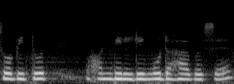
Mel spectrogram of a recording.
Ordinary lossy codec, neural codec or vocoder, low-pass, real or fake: none; codec, 24 kHz, 0.9 kbps, DualCodec; 7.2 kHz; fake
